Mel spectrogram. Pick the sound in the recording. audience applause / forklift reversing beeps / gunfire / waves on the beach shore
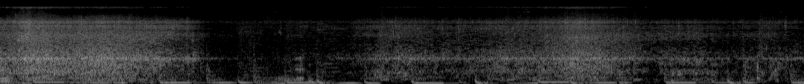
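waves on the beach shore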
